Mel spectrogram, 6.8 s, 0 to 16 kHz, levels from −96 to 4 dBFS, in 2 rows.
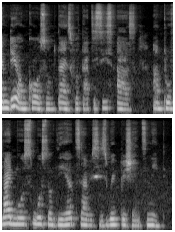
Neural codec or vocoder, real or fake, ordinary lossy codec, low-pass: none; real; none; 14.4 kHz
